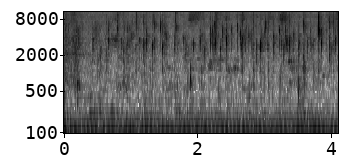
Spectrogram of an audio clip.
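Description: Thick groundnut stew simmering in a pot on the hob, giving a steady, irregular patter of small pops and sizzles.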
